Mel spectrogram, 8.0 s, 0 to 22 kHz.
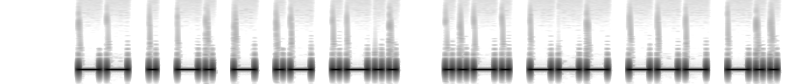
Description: Morse code, heard as a keyed tone, about 17 wpm, 700 Hz. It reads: MENTAL FOOD
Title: Sentences from Top 1000 Words - Review Part 4 - 17wpm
